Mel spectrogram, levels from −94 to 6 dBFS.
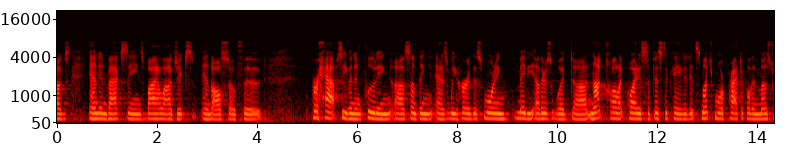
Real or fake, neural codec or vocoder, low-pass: real; none; 7.2 kHz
